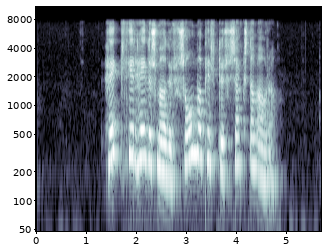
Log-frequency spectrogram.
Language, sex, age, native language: Icelandic, male, 60-69, Icelandic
